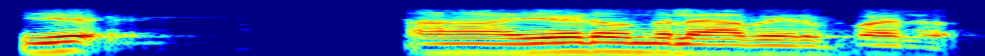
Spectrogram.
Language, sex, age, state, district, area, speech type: Telugu, male, 60+, Andhra Pradesh, Sri Balaji, urban, conversation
